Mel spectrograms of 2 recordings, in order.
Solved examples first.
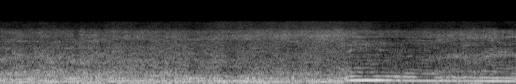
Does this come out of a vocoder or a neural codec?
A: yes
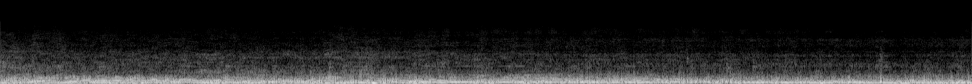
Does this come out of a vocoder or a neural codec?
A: yes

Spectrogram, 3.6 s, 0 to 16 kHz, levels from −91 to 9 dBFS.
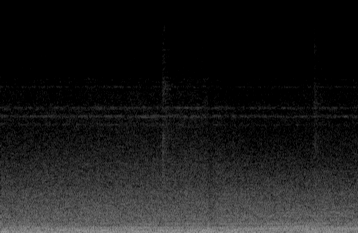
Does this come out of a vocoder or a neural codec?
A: no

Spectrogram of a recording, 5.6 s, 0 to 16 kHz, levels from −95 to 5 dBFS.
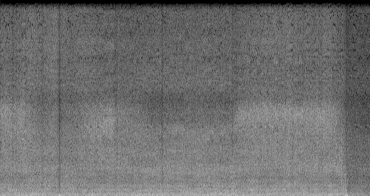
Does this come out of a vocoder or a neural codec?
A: yes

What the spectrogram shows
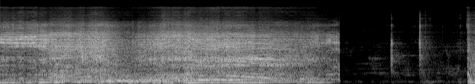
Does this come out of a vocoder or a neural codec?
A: yes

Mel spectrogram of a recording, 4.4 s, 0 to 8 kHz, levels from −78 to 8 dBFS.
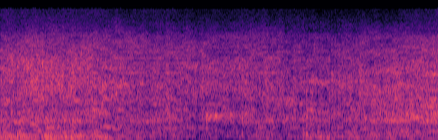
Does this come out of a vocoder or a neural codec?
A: yes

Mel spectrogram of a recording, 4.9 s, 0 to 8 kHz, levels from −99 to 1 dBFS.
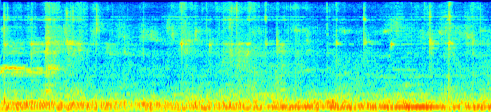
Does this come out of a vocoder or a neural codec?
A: yes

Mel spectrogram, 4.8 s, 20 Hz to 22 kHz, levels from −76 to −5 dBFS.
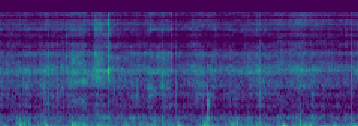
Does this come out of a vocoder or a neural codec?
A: yes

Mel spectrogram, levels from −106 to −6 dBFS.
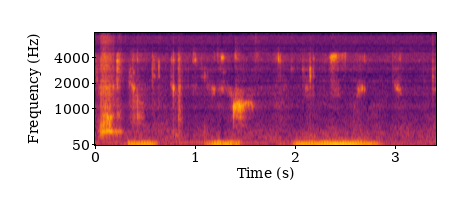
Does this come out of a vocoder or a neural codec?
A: yes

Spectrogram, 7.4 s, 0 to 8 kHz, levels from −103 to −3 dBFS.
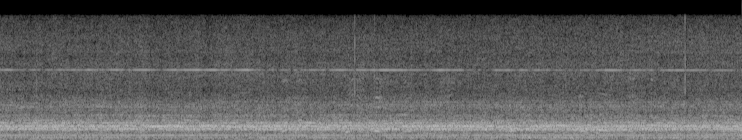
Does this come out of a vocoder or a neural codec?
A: no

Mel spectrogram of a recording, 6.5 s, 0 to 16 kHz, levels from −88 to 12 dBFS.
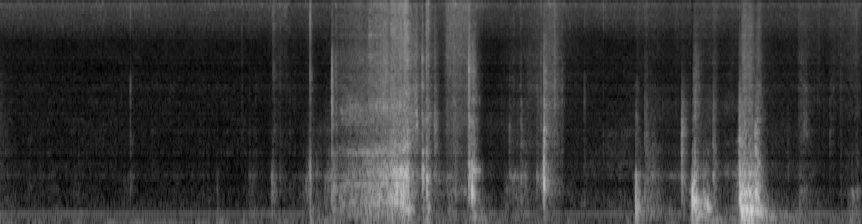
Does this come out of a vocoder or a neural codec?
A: yes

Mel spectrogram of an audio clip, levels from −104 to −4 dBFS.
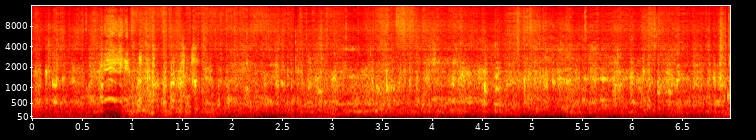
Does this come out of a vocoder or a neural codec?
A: yes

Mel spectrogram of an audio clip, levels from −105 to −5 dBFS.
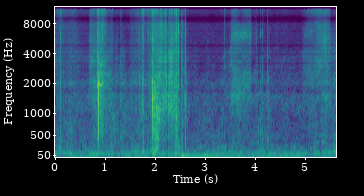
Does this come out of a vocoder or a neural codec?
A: yes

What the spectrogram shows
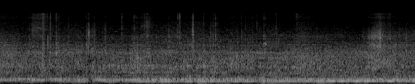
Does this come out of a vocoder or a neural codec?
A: yes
